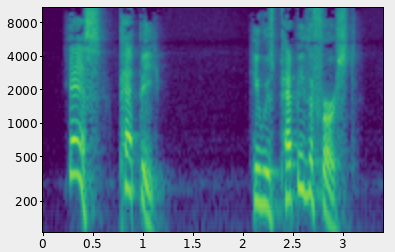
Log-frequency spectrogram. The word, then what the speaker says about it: Pepi: Pronounced? Yes, Pepi.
